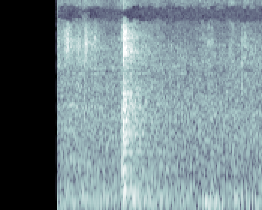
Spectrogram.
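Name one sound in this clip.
A cue strikes a pool ball.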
